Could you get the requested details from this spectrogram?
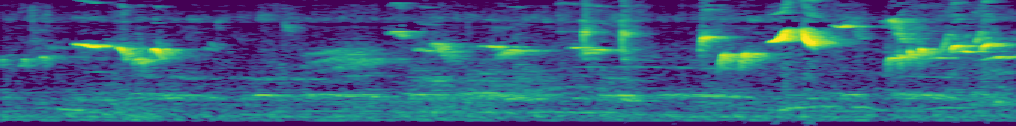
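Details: Canary on a long masteran training recording: scattered whistled and buzzy notes, some rising and falling, with a louder chirping burst near the end and soft low warbling in the background.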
